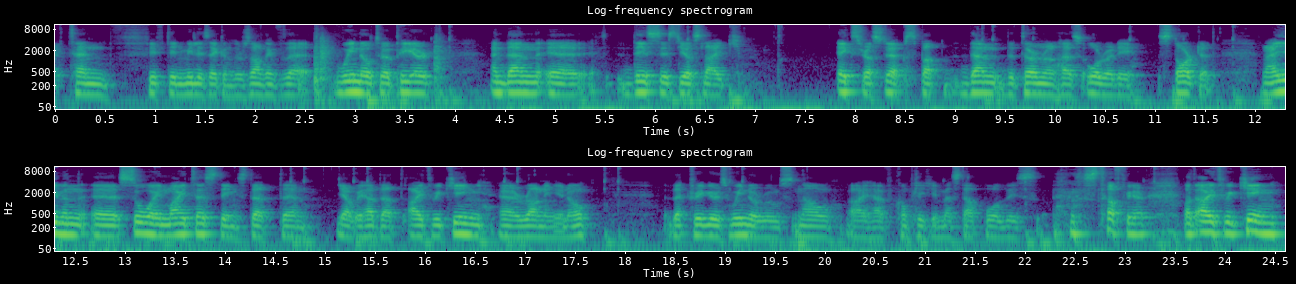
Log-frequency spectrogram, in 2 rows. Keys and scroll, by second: 22.0 super+q.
